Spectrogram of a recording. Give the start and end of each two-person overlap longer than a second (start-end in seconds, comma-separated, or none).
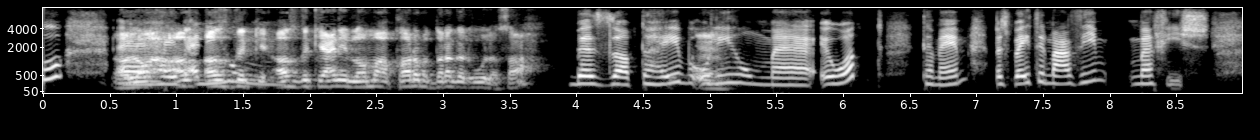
0.6-1.9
